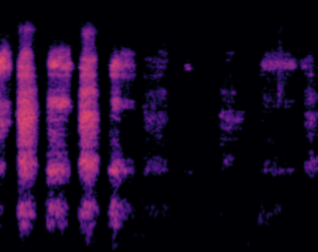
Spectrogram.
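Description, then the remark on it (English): A person demonstrates rapid, shallow anxious breathing, with four loud, quick breaths in the first second, then softer, uneven huffs trailing off. It is breathy, with no talking. “And if you breathe slow, you can't have anxiety, because when you have anxiety, you breathe like this.”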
